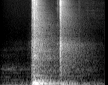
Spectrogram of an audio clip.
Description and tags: Open Inside Door
Metalic sound of opening the emergency door of 'Tallers'.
